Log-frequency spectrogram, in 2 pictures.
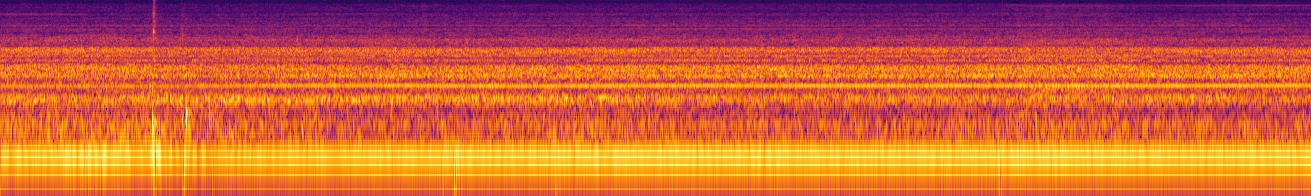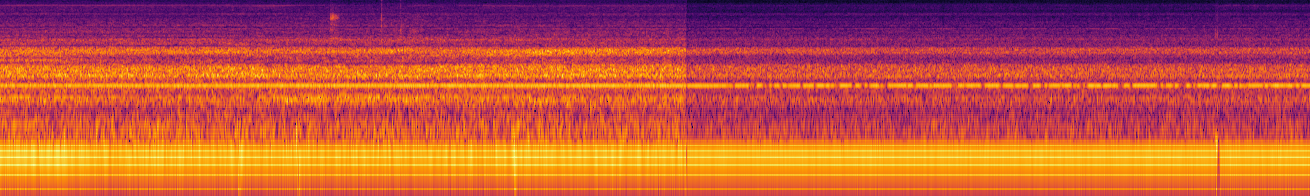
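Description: Steady whirring hum and blowing of hot-air rework equipment, a board preheater and hot-air station, with a constant thin whine over it, as a logic board is heated to desolder an inductor. The noise steps down a little about twenty seconds in.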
